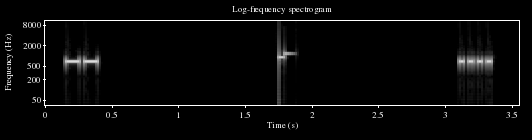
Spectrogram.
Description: Morse code, heard as a keyed tone, about 36 wpm, 700 Hz. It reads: M H
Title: Single Letters - Phonetic Pronunciation 35wpm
